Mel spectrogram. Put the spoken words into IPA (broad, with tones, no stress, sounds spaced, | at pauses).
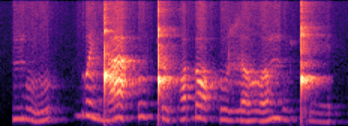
ŋ͡m u˧˩˧ | ɡʷ e˦˨ ŋ͡ǃ a˩˧˩ h u˦˨ ǃ ɯ˧˩˧ ɡ ɔ˩˥ ɗ ɔ˦˨ h u˦˨ ɮ ɤ˧˩˧ ʁʷ ɤ˩˥ m o̤˦˨ ǃʰ e̤˦˨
